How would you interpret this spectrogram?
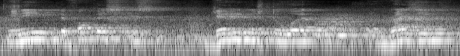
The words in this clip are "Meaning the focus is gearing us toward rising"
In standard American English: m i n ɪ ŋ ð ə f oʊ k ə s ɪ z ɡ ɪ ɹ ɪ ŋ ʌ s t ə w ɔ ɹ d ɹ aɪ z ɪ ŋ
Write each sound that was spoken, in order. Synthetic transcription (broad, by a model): m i n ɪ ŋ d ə f oʊ k ə s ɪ s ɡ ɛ ɹ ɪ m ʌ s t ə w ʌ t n ɹ aɪ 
